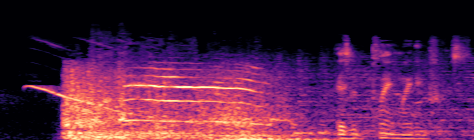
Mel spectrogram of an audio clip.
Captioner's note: scream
